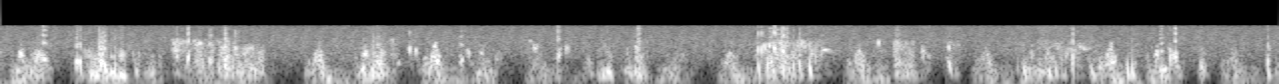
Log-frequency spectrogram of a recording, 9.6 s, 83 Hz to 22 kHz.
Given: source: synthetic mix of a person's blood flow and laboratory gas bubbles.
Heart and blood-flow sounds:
Doppler ultrasound of blood flow; precordium
0.00-0.04 s: bubbles
0.21-0.40 s: bubbles
0.54-1.07 s: bubbles
1.27-2.00 s: bubbles
2.65-3.02 s: bubbles
3.04-3.17 s: bubbles
3.43-3.54 s: bubbles
3.94-4.06 s: bubbles
4.17-4.29 s: bubbles
4.48-4.61 s: bubbles
4.66-4.88 s: bubbles
5.65-6.26 s: bubbles
6.55-6.62 s: bubbles
6.68-6.86 s: bubbles
6.90-6.98 s: bubbles
7.08-7.21 s: bubbles
7.60-8.24 s: bubbles
8.42-8.54 s: bubbles
8.69-8.88 s: bubbles
8.98-9.08 s: bubbles
9.46-9.55 s: bubbles
From the record:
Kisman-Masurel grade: 243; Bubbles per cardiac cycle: several, 3 to 8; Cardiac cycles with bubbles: 100%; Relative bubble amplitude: loud (0.450 to 0.775); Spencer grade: 3 (all of the cardiac periods contain showers or single bubble signals, but not dominating or overriding the cardiac motion signals); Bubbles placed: only in the low amplitude regions of the cardiac cycle

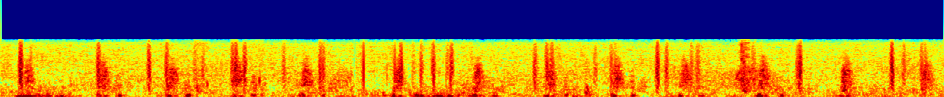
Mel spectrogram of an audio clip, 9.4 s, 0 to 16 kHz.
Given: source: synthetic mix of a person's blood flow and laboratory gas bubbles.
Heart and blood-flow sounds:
Doppler ultrasound of blood flow; subclavian vein
1.64-1.74 s: bubbles
1.93-2.09 s: bubbles
2.48-2.62 s: bubbles
7.33-7.65 s: bubbles
From the record:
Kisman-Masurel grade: 122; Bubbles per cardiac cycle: 1 to 2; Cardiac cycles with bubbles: 10 to 50%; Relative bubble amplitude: moderate (0.250 to 0.450); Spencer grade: 2 (many but less than half of the cardiac periods contain bubble signals, singularly or in groups); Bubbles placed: anywhere in the cardiac cycle

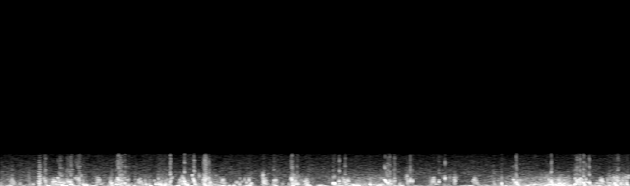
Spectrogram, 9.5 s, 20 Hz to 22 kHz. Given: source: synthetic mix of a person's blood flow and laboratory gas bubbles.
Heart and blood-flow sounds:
Doppler ultrasound of blood flow; subclavian vein
0.00-0.04 s: bubbles
0.27-0.33 s: bubbles
0.47-0.52 s: bubbles
0.63-0.72 s: bubbles
0.84-1.36 s: bubbles
1.44-1.50 s: bubbles
1.61-2.02 s: bubbles
2.12-2.62 s: bubbles
2.70-3.20 s: bubbles
3.49-3.83 s: bubbles
3.88-4.27 s: bubbles
4.30-4.71 s: bubbles
4.96-5.25 s: bubbles
5.52-5.59 s: bubbles
5.73-6.23 s: bubbles
6.56-6.87 s: bubbles
7.40-7.45 s: bubbles
7.48-7.57 s: bubbles
7.66-7.84 s: bubbles
8.00-8.04 s: bubbles
8.18-8.35 s: bubbles
8.54-8.98 s: bubbles
9.06-9.46 s: bubbles
From the record:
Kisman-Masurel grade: 242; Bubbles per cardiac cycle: several, 3 to 8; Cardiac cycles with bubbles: 100%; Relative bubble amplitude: moderate (0.250 to 0.450); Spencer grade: 3 (all of the cardiac periods contain showers or single bubble signals, but not dominating or overriding the cardiac motion signals); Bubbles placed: anywhere in the cardiac cycle

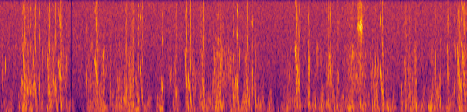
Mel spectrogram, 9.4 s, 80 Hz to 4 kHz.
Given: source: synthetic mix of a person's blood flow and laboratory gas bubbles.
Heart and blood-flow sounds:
Doppler ultrasound of blood flow; precordium
0.00-0.17 s: bubbles
0.35-1.38 s: bubbles
1.70-2.90 s: bubbles
3.12-3.31 s: bubbles
3.38-3.59 s: bubbles
3.67-4.14 s: bubbles
4.23-4.80 s: bubbles
4.86-5.21 s: bubbles
5.65-6.81 s: bubbles
6.86-7.37 s: bubbles
7.39-7.90 s: bubbles
7.95-8.38 s: bubbles
8.53-9.04 s: bubbles
9.07-9.36 s: bubbles
From the record:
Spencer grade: 3 (all of the cardiac periods contain showers or single bubble signals, but not dominating or overriding the cardiac motion signals); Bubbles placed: anywhere in the cardiac cycle

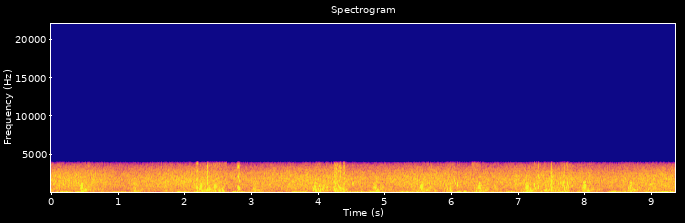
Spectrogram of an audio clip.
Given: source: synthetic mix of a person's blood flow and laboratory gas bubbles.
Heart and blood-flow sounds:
Doppler ultrasound of blood flow; precordium
2.14-2.64 s: bubbles
2.78-2.87 s: bubbles
3.95-4.47 s: bubbles
4.51-4.56 s: bubbles
5.91-6.14 s: bubbles
6.28-6.45 s: bubbles
7.23-7.35 s: bubbles
7.39-7.82 s: bubbles
From the record:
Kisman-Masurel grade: 223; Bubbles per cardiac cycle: several, 3 to 8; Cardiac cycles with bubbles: 10 to 50%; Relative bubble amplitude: loud (0.450 to 0.775); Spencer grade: 2 (many but less than half of the cardiac periods contain bubble signals, singularly or in groups); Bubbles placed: anywhere in the cardiac cycle

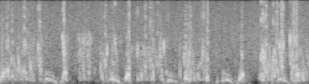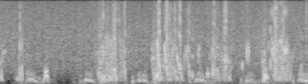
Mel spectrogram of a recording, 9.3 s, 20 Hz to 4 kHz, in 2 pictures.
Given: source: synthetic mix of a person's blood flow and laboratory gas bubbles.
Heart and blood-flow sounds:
Doppler ultrasound of blood flow; precordium
0.00-0.68 s: bubbles
0.94-1.06 s: bubbles
1.19-1.47 s: bubbles
1.51-1.86 s: bubbles
1.92-2.02 s: bubbles
2.05-2.56 s: bubbles
2.71-3.19 s: bubbles
3.89-4.75 s: bubbles
4.89-5.04 s: bubbles
6.08-6.58 s: bubbles
6.92-7.58 s: bubbles
7.62-7.70 s: bubbles
7.73-8.17 s: bubbles
8.28-8.43 s: bubbles
8.57-9.09 s: bubbles
9.16-9.22 s: bubbles
From the record:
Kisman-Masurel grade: 332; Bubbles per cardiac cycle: rolling drumbeat, 9 or more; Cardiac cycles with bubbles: 50 to 99%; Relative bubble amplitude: moderate (0.250 to 0.450); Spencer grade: 3 (all of the cardiac periods contain showers or single bubble signals, but not dominating or overriding the cardiac motion signals); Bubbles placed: anywhere in the cardiac cycle

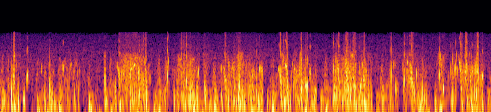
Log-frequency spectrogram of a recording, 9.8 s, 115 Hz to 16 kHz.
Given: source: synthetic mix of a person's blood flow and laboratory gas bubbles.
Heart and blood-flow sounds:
Doppler ultrasound of blood flow; precordium
0.12-0.58 s: bubbles
0.81-1.12 s: bubbles
1.23-1.61 s: bubbles
2.05-2.15 s: bubbles
2.26-3.04 s: bubbles
3.28-3.40 s: bubbles
3.45-4.01 s: bubbles
4.06-4.21 s: bubbles
4.40-5.29 s: bubbles
5.48-6.36 s: bubbles
6.63-7.47 s: bubbles
7.78-7.99 s: bubbles
8.04-8.55 s: bubbles
8.74-8.93 s: bubbles
8.99-9.73 s: bubbles
From the record:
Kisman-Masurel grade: 444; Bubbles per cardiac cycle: continuous sound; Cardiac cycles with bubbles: 100%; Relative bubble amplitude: maximal (0.775 to 0.999); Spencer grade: 4 (maximum detectable bubble signal sounding continuously throughout systole and diastole of every cardiac period, and overriding the amplitude of the normal cardiac signals); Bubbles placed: only in the low amplitude regions of the cardiac cycle

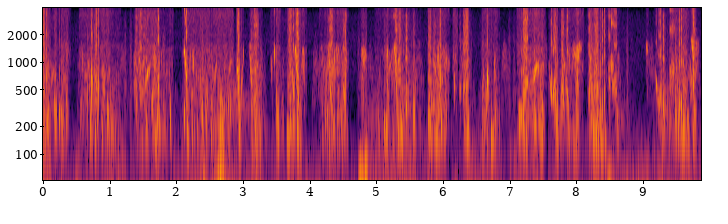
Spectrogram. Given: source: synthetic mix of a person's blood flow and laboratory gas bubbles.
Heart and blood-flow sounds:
Doppler ultrasound of blood flow; subclavian vein
0.01-0.41 s: bubbles
0.54-1.18 s: bubbles
1.35-1.96 s: bubbles
2.08-2.86 s: bubbles
2.90-3.02 s: bubbles
3.08-3.30 s: bubbles
3.40-3.96 s: bubbles
4.14-4.59 s: bubbles
4.75-4.87 s: bubbles
4.97-5.70 s: bubbles
5.76-6.11 s: bubbles
6.14-6.41 s: bubbles
6.57-6.86 s: bubbles
7.10-7.54 s: bubbles
7.58-8.11 s: bubbles
8.16-8.67 s: bubbles
9.04-9.09 s: bubbles
9.17-9.86 s: bubbles
From the record:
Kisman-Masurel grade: 343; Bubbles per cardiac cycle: rolling drumbeat, 9 or more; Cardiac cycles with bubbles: 100%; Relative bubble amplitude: loud (0.450 to 0.775); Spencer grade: 3 (all of the cardiac periods contain showers or single bubble signals, but not dominating or overriding the cardiac motion signals); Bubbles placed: anywhere in the cardiac cycle

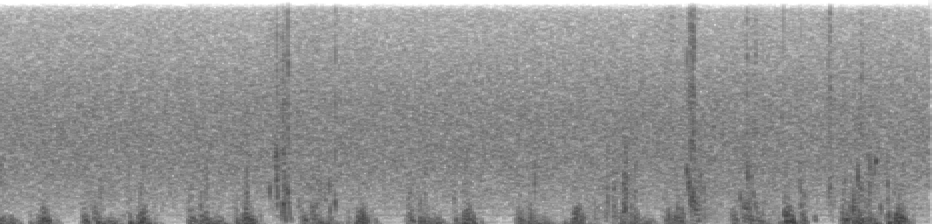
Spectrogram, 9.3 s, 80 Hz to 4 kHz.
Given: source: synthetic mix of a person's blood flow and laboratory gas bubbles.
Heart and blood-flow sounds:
Doppler ultrasound of blood flow; precordium
2.69-3.42 s: bubbles
6.67-7.12 s: bubbles
7.40-7.69 s: bubbles
8.00-8.21 s: bubbles
8.30-8.42 s: bubbles
8.59-8.82 s: bubbles
From the record:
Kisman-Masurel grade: 222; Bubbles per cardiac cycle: several, 3 to 8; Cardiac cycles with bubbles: 10 to 50%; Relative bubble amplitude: moderate (0.250 to 0.450); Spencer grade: 2 (many but less than half of the cardiac periods contain bubble signals, singularly or in groups); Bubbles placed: only in the low amplitude regions of the cardiac cycle

